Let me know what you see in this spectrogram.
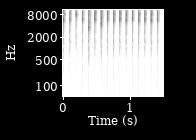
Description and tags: ticks running through the stereospectrum
funny, sweet, drums, silly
